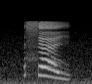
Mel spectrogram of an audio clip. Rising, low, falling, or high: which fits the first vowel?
falling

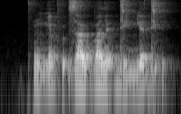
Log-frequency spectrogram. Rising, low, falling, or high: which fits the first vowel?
low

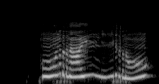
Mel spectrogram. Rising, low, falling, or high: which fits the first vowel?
rising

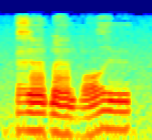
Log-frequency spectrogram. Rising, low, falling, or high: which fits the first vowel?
high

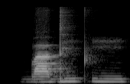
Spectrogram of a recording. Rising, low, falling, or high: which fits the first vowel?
high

